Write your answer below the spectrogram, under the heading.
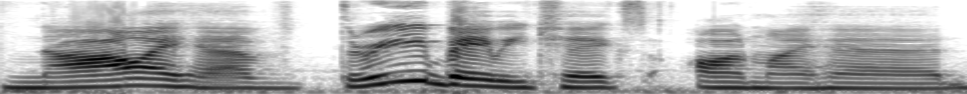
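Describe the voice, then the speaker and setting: The speaker uses a put-on character voice at a low-to-middle pitch. The pace is very slow. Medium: read story. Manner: fretful, questioning.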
